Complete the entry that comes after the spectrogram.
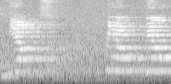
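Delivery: high-pitched little meows; cat's meow. Shown as a demonstration. Teacher showing children how a cat sounds, lightly imitated high meows.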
